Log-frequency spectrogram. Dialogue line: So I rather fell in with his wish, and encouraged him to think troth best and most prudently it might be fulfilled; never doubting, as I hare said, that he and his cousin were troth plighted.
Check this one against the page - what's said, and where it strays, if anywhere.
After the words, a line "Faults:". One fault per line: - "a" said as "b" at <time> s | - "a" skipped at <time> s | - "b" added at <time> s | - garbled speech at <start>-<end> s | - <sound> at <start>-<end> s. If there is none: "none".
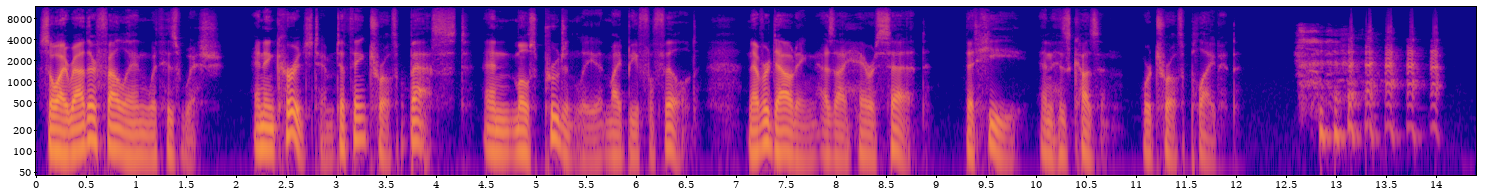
So I rather fell in with his wish, and encouraged him to think troth best and most prudently it might be fulfilled; never doubting, as I hare said, that he and his cousin were troth plighted.
Faults:
- laugh at 12.6-14.1 s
